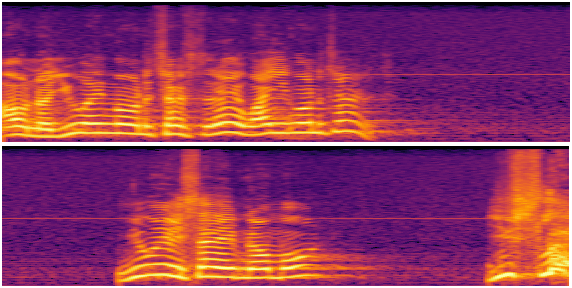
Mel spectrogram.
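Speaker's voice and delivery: devil voice, pitched very high. Preaching, acting out the devil talking a believer out of church: voicing the devil. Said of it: "'Cause he going".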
